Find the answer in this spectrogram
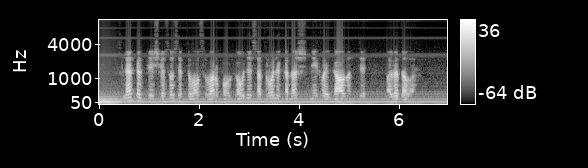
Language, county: Lithuanian, Tauragė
